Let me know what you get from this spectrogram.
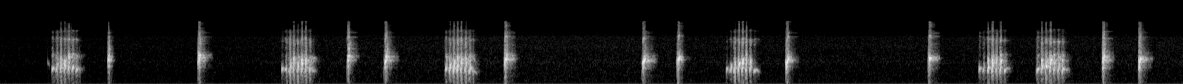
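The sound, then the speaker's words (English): An Eastern or Osceola wild turkey hen gives a series of deep, bassy, raspy clucks, some short and sharp, others longer and grating, spaced irregularly over about twelve seconds against a silent background. “you're going to hear the bassier cluck. And this, again, is going to be Easterns and Osceolas.”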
